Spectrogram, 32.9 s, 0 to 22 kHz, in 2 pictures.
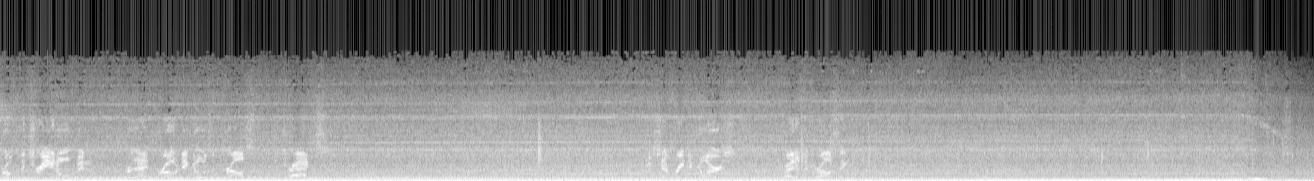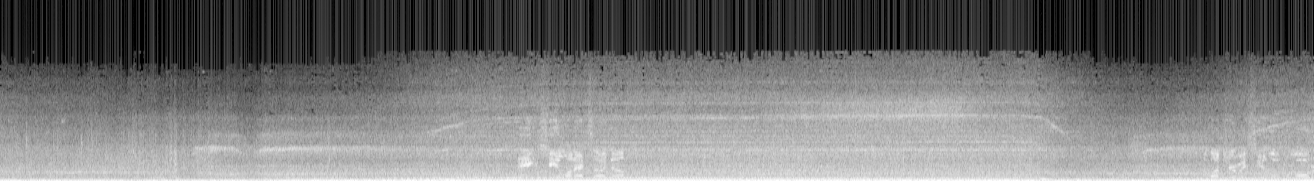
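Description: Steady low diesel drone of a 1984 Peterbilt 362 cabover, heard from inside the cab while it drives down the highway. About sixteen seconds in, the engine note drops away for a few seconds, then comes back.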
